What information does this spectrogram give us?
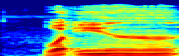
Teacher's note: یہاں نون ساکن کا اخفا مع الغنہ ہے، باریک اخفا ہے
